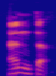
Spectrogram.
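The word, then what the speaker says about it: أنت: Donc a avec le noun avec le soukoun, qu'on ne prononce pas tout seul, on le prononce avec la lettre précédente. Donc an, an. Et là donc on va pouvoir lire les trois mots suivants. Donc a, an et ta. Anta, anta.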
